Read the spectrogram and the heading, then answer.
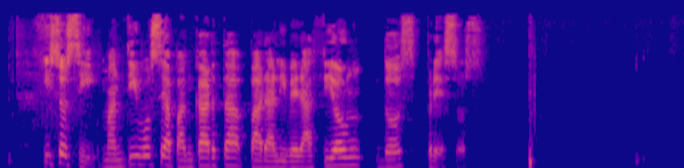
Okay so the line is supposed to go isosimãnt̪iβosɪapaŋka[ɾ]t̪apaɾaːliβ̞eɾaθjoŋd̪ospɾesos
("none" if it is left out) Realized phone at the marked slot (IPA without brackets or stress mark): ɾ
